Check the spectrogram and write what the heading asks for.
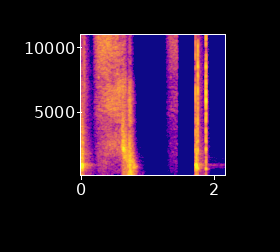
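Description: Like-and-subscribe end-screen sound effects: a sharp pop at the start, then a whooshing swish lasting under a second, a faint short swish, and two or three quick clicks near the end. They are part of a short effects sequence that repeats.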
